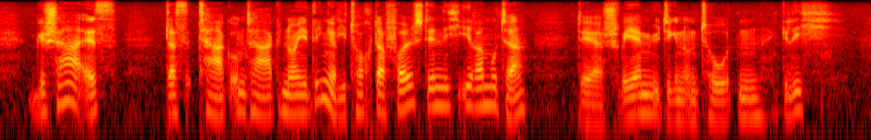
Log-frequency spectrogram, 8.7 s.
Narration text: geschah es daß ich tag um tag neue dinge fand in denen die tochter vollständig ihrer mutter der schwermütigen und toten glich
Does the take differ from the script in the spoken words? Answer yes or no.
yes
